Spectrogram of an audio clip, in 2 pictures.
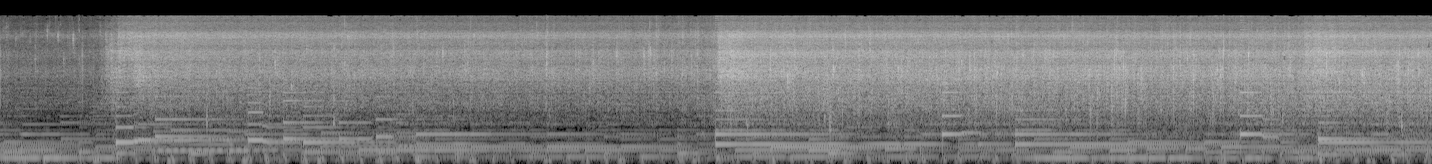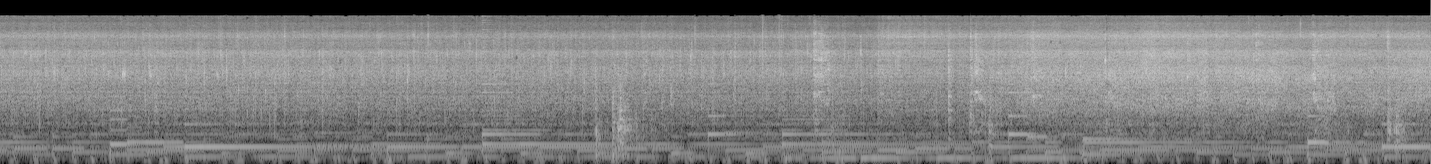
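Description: Chopped onion and garlic sizzling in oil in a wok; about seven seconds in the sizzle gets suddenly louder as raw chicken pieces go into the hot oil. Later, a spatula stirs the chicken, with a few sharp knocks against the wok.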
